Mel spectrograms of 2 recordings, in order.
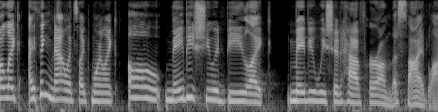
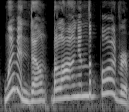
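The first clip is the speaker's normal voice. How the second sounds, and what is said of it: Put-on 1970s-style accent. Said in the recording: “that's my 1970s accent”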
